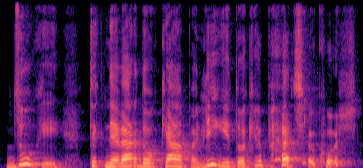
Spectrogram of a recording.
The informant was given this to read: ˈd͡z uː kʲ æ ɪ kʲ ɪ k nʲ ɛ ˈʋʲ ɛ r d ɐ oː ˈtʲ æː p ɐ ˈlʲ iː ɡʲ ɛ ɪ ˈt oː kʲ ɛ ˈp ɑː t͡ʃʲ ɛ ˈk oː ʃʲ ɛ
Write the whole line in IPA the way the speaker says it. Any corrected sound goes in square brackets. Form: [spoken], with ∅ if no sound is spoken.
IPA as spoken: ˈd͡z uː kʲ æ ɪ [tʲ] ɪ k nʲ ɛ ˈʋʲ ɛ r d ɐ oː [ˈkʲ] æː p ɐ ˈlʲ iː ɡʲ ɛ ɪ ˈt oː kʲ ɛ ˈp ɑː t͡ʃʲ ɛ ˈk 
